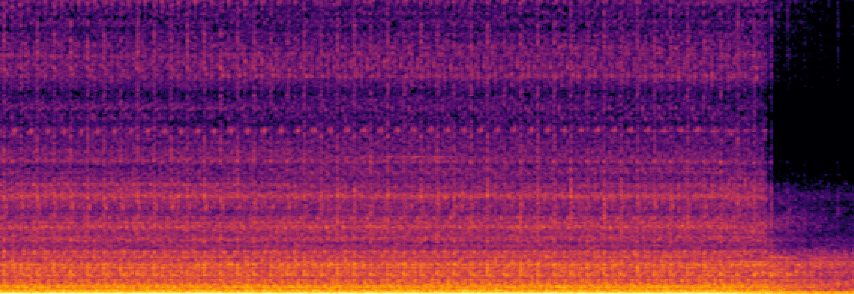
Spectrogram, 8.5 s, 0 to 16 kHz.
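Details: BMW M57N2 diesel, 400+ hp, driven 30,000 km like this, hot idle: steady rhythmic knock about four a second; absent when cold, louder hotter; no smoke or power loss; not vacuum pump, timing chains, balancer or pulley; owner suspects injector, HP pump, piston or valve.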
